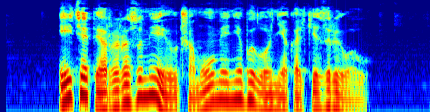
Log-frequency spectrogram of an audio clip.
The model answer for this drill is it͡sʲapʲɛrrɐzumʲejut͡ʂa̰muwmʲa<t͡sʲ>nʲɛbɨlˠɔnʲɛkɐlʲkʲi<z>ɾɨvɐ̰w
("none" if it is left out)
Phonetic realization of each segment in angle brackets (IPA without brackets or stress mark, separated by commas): none, z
